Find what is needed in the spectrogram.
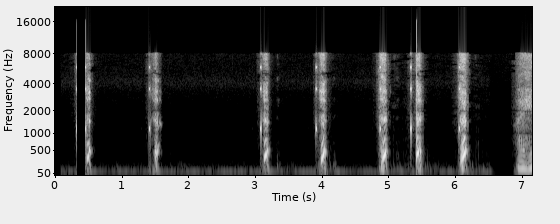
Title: hiccup wip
